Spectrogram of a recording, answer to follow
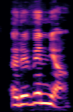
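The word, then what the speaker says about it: Hryvnia: एंड यहाँ पे जो करेंसी है वह यूक्रेनियन रेवेन्या, ठीक है। तो यहाँ पे एच साइलेंट रहता है, तो ये इसकी करेंसी है।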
